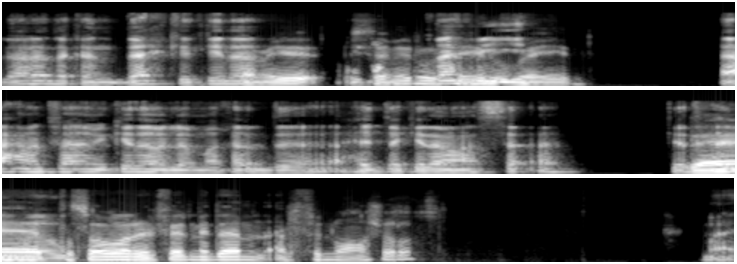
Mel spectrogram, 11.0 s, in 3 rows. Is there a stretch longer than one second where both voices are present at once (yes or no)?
yes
